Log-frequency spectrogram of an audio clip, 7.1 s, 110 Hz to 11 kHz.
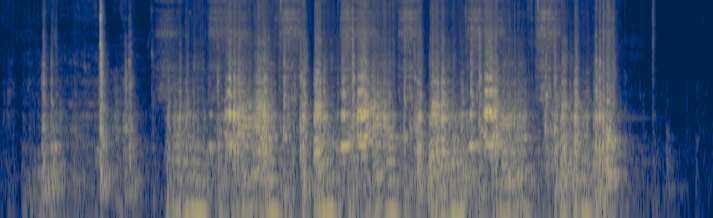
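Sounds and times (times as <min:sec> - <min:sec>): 
compressor: 0:01.6 - 0:06.5
hand crank turning: 0:02.0 - 0:06.2.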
